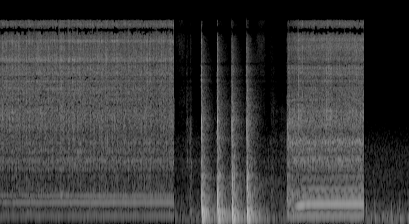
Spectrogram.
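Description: Electric blade coffee grinder running on whole coffee beans in two bursts. The first lasts about three and a half seconds and rises slightly in pitch as it spins up; four sharp knocks follow. The second burst is shorter, about a second and a half, and cuts off suddenly.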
